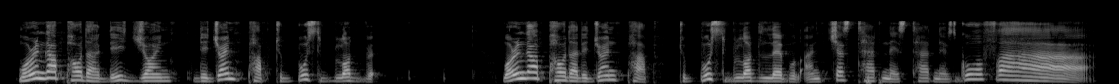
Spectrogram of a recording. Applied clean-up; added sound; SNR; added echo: none; none; none; none.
